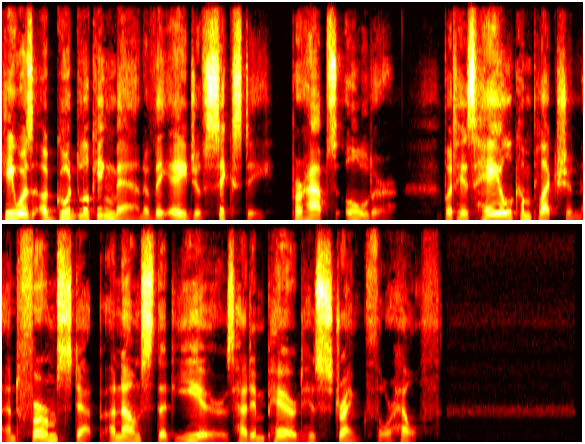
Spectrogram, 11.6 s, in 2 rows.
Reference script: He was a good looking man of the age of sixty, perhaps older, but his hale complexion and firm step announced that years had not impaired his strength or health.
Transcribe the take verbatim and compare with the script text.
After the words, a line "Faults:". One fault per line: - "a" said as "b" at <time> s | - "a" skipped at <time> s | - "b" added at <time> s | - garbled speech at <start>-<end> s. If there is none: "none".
He was a good looking man of the age of sixty, perhaps older, but his hale complexion and firm step announced that years had impaired his strength or health.
Faults:
- "not" skipped at 8.3 s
